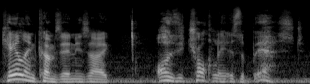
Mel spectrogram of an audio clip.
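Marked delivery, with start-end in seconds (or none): 1.6-3.1 softer, badly faked Australian accent; attempted Aussie accent. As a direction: have a go at an Aussie accent you can't do. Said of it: "how to do an Aussie accent".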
